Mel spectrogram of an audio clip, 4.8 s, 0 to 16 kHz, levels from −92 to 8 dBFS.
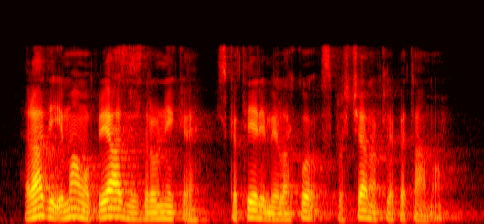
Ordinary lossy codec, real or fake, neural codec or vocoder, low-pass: none; real; none; 7.2 kHz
